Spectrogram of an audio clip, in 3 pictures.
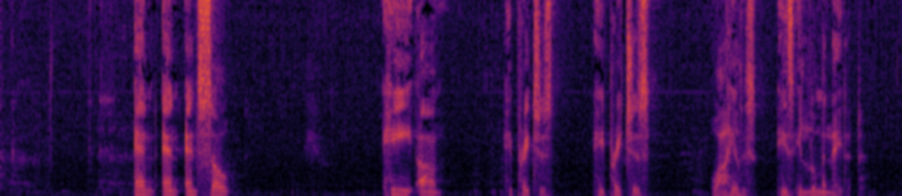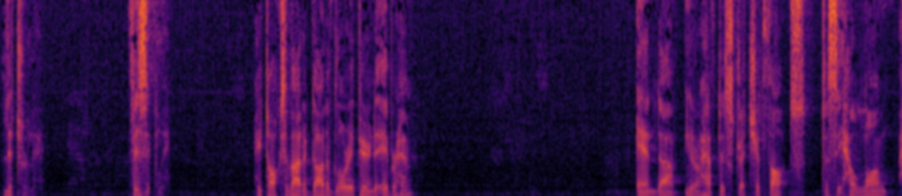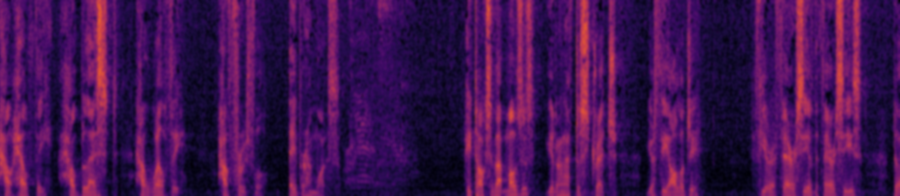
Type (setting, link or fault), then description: setting, large echoing room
